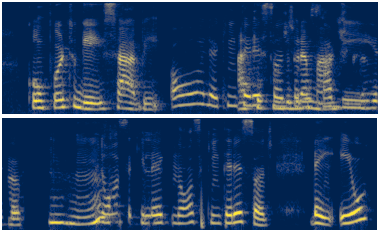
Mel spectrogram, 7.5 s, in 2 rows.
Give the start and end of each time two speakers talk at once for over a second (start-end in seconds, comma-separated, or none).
2.3-3.8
